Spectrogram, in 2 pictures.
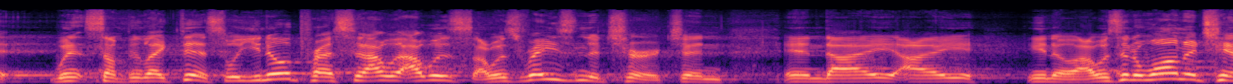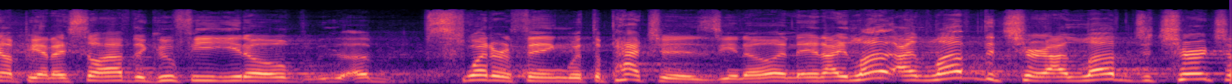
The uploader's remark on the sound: This podcast is a recording of a talk I gave at this year’s Revoice conference in Plano, TX.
